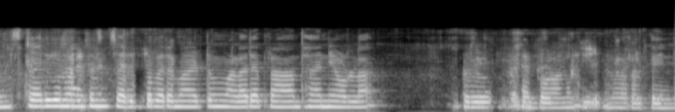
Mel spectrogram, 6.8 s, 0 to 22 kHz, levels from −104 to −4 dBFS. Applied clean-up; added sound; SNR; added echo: neural mask model Resemble Enhance denoiser.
